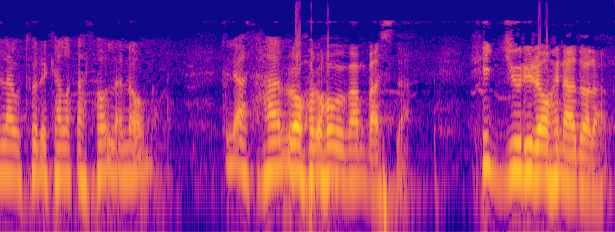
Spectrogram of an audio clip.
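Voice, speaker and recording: A man preaching a religious mourning sermon, reciting Arabic verses and moving between hushed telling and rising lament. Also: a little high, vocal fry, husky. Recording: tinny phone-like recording.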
